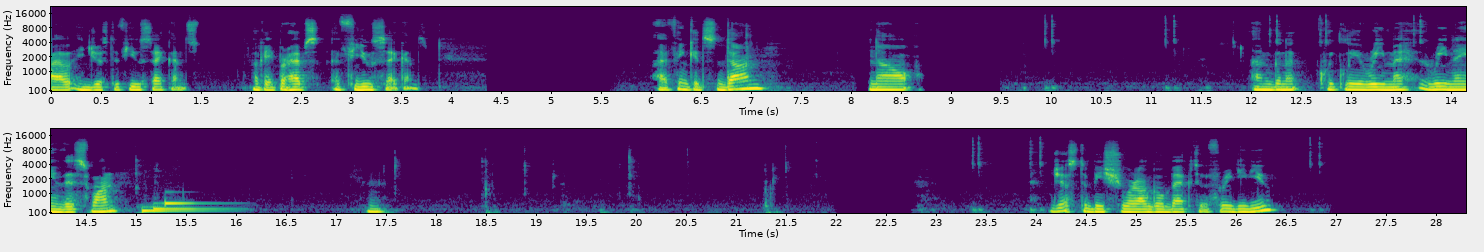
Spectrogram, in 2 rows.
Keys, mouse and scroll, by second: 5.1-6.8 middle drag, 15.1 shift+;, 18.7 shift+_, 20.1 1, 21.5 Return, 26.7 click.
